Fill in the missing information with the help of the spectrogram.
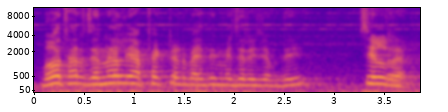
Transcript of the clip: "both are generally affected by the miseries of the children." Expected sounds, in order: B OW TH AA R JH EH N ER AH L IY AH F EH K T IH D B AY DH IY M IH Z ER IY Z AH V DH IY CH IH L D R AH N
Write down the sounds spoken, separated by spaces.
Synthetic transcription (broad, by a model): B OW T AA R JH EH N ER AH L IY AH P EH K T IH D B AY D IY M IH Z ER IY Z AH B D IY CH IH L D R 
